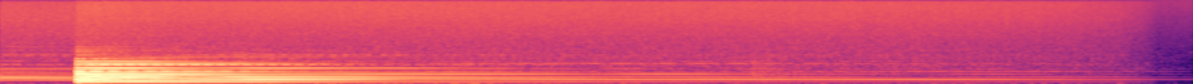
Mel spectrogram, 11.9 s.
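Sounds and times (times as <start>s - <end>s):
relaxing piano jazz music: 0.0s - 7.4s.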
